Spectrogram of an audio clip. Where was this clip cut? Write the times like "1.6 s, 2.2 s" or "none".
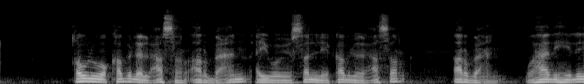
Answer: none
